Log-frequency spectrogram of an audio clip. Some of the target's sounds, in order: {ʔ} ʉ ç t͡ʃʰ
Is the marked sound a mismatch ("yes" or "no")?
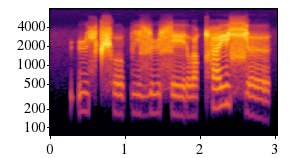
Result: no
